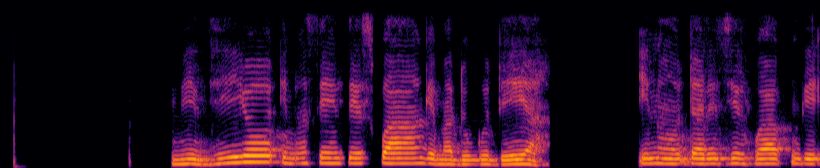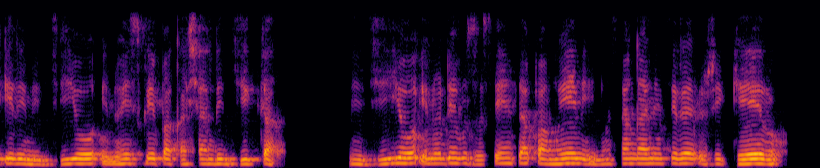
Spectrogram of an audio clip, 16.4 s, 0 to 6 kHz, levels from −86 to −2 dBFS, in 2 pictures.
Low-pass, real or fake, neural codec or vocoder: 5.4 kHz; fake; codec, 16 kHz, 16 kbps, FunCodec, trained on Chinese and English, 50 frames a second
